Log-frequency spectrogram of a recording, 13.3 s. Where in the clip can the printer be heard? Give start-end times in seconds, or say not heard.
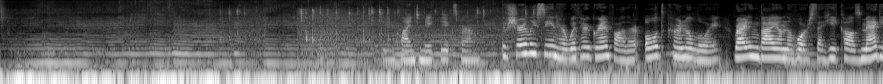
not heard.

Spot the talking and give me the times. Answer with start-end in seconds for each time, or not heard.
5.7-13.2.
